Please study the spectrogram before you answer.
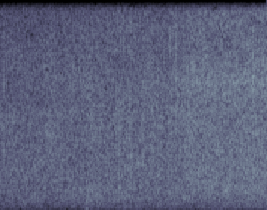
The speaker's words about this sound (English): there was just a steep drop off to the ocean crashing on the giant rocks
